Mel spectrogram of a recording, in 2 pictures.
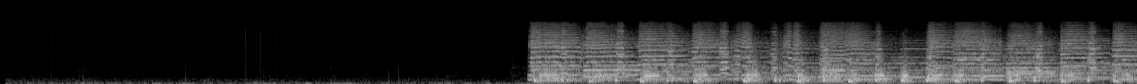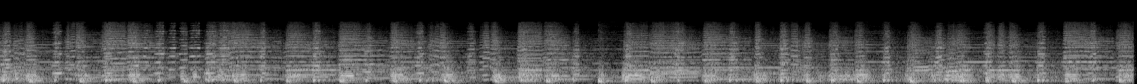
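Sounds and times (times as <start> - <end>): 
polka music: 5.3 - 22.7.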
